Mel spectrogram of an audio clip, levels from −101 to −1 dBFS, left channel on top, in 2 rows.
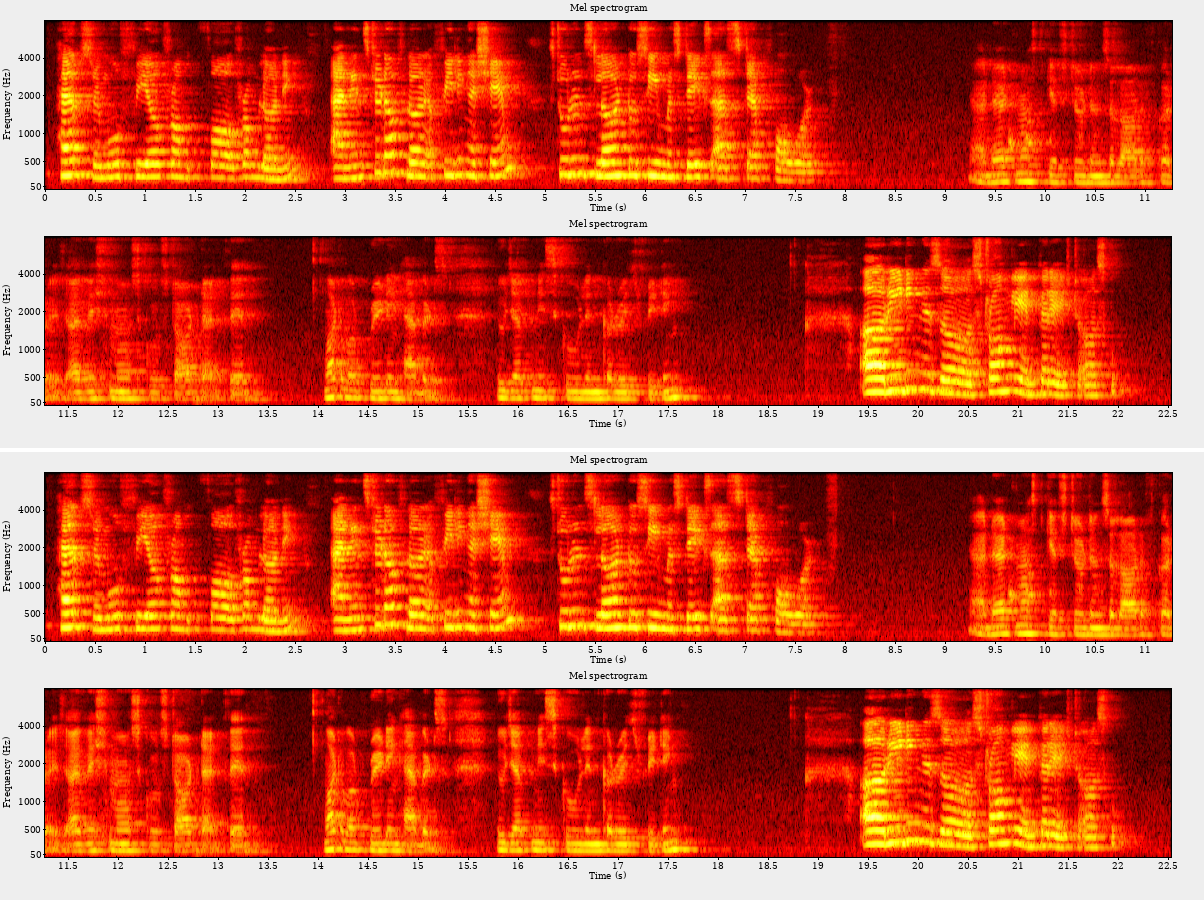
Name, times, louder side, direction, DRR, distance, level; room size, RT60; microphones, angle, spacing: voice 1, 0.1-2.5 2.9-4.7 5.1-7.7 19.2-22.0, equal, 5° left, 2 dB, 1.4 m, -23 dB
voice 2, 9.2-13.4 14.1-17.7, right 2 dB, 80° right, 5 dB, 1.5 m, -32 dB
23.5 x 14.0 x 2.8 m, 0.70 s
head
